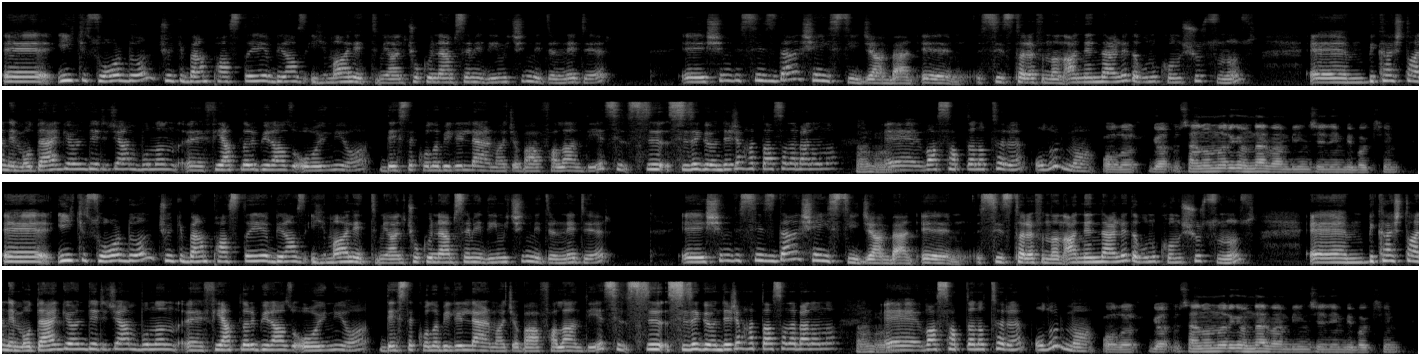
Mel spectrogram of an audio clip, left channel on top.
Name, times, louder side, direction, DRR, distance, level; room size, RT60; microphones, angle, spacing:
voice 1, 0.0-6.1 6.8-22.5 23.0-25.1, right 4 dB, 70° right, 0.5 m, -26 dB
voice 2, 22.7-23.1 25.2-28.2, right 1 dB, 5° right, 0.7 m, -31 dB
3.8 x 3.3 x 2.3 m
head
